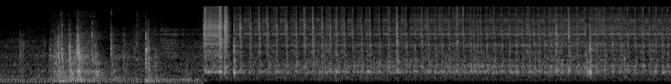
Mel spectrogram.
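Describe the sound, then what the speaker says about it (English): An HP Envy 6032e printer runs a two-sided copy. Faint mechanical clicks come first, then a sudden louder whir of steady feeding and printing noise with small rhythmic ticks. "So this way we can do the two-sided copy with this printer"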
